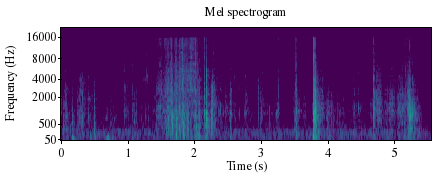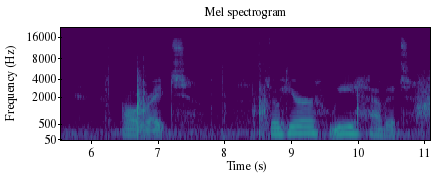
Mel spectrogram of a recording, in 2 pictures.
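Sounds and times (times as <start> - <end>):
plastic and cardboard crinkling: 0.0 - 5.4.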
